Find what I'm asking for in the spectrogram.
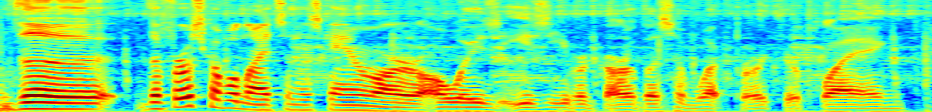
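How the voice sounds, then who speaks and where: A man with a dark, mellow tone and fairly low pitch speaks with very wide pitch swings. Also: moderate pace. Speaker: gaming streamer. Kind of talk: gameplay commentary. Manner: halting, repeats words; casual rambling.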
